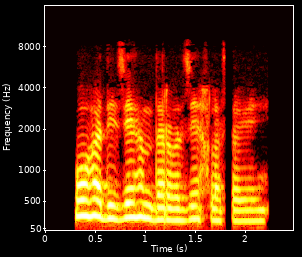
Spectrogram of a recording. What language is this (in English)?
Pashto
